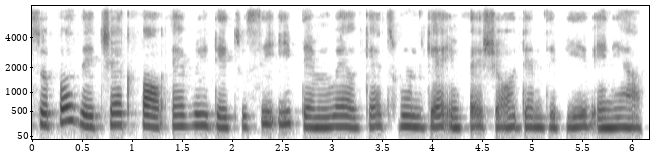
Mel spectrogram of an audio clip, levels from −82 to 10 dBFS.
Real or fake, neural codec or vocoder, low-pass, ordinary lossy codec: real; none; 7.2 kHz; Opus, 32 kbps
